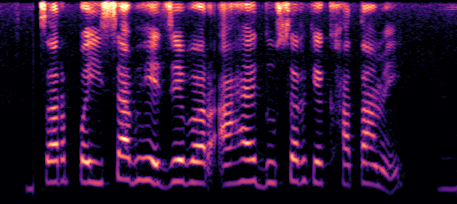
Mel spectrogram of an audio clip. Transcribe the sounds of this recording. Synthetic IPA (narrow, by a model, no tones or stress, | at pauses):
səɾpəɪsabʱed͡ʒebəɾa̰ɦed̪usəɾkekʰat̪ame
